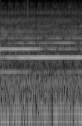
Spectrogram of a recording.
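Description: An alarm siren in the video game Factorio, a steady, even electronic tone that holds unchanged throughout this short stretch, moderately loud with no voices.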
